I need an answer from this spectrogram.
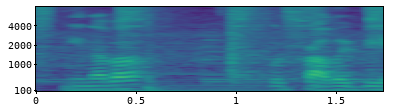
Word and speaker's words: Inaba: Like what, because you're mostly not supposed to stress any syllables in standard Japanese.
